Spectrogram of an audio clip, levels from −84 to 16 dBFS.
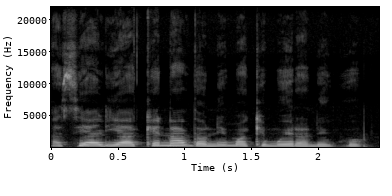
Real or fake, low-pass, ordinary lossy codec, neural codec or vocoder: real; none; none; none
